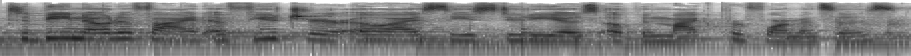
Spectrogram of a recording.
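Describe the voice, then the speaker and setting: A woman delivers a scripted announcement in a medium-pitched voice. Music plays clearly behind her words. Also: fairly even intonation, moderate pace, rough recording.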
